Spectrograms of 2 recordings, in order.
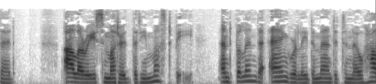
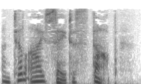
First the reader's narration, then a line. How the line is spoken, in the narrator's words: Savannah said softly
